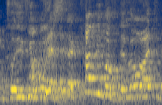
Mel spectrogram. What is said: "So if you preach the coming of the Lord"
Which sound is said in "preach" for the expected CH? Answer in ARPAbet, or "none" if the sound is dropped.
S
